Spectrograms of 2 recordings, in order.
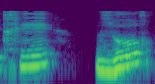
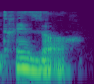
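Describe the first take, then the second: First: Trésor read slowly with a closed é, tré-sor; wrong reading. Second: Trésor said with an open è, trè-sor; open sound. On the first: Teacher shows a child the mistaken first reading, slowly. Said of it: "ce n'est pas comme ça qu'on le dit". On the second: Teacher shows a child the right open vowel. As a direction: say trésor with the first vowel opened. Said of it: "qu'on ouvre, on dit trésor". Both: Shown as a demonstration.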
